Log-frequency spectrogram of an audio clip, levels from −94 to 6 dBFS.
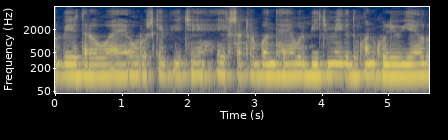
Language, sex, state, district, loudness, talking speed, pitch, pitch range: Hindi, male, Uttar Pradesh, Shamli, -16 LUFS, 225 wpm, 130 Hz, 125-130 Hz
